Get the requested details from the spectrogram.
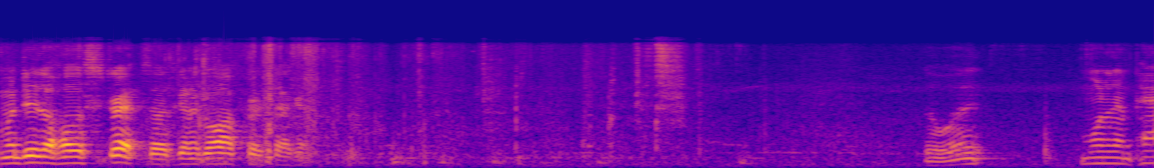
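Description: A young man talks loudly and excitedly close by.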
